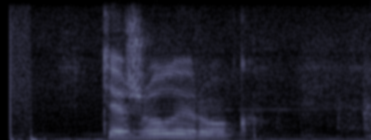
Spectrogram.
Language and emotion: Russian, neutral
